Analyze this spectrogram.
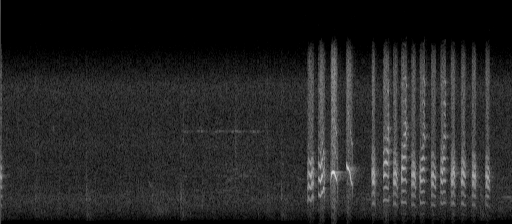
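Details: Grey-cheeked bulbul song played to lure birds for trapping. Near silence opens, then a series of loud rasping bursts with one short whistled note, coming in quick succession for about four seconds.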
